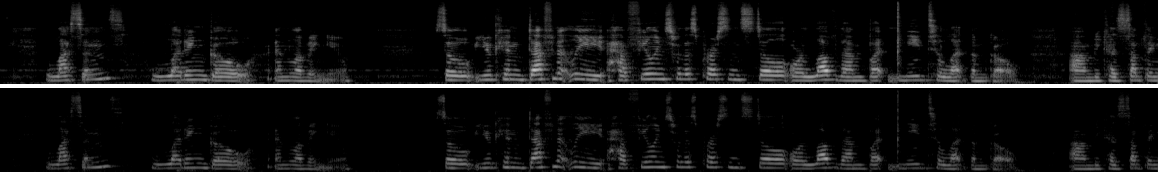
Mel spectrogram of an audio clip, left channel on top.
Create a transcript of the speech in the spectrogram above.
Lessons, letting go, and loving you. So you can definitely have feelings for this person still or love them, but need to let them go because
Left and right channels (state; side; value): quieter; right; 10.6 dB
